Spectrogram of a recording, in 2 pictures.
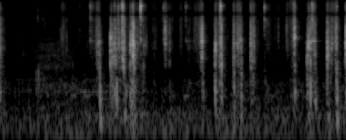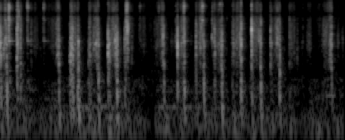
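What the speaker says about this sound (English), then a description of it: "Let's pull more cards and see what comes out." Tarot cards are shuffled in quick riffling bursts, a rapid run of crisp flicks and snaps repeating close to the listener, with brief pauses between rounds as cards are drawn and no speech.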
